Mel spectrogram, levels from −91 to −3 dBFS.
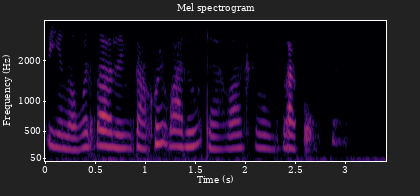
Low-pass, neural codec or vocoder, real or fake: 3.6 kHz; codec, 16 kHz in and 24 kHz out, 0.4 kbps, LongCat-Audio-Codec, four codebook decoder; fake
